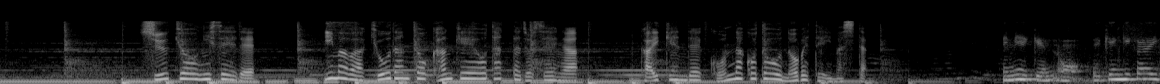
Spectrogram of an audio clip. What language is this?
Japanese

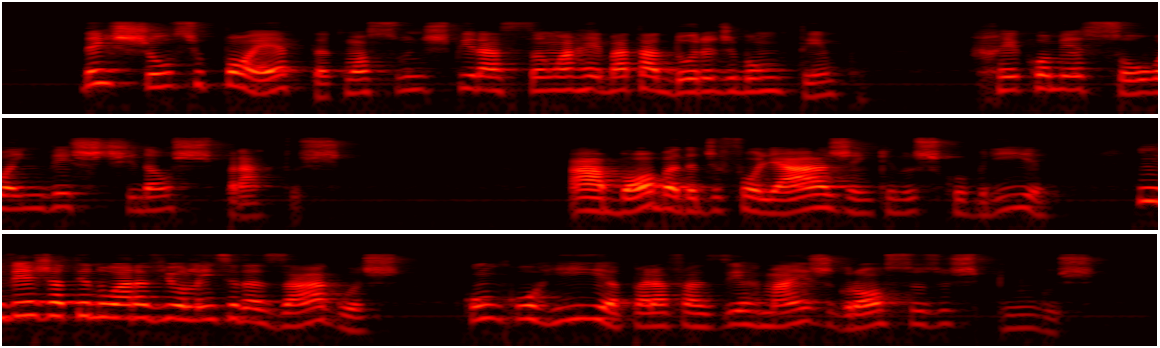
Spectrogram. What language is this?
Portuguese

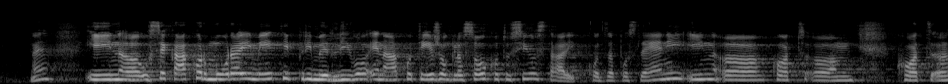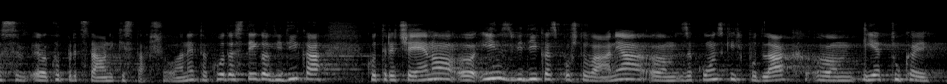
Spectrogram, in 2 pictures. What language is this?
Slovenian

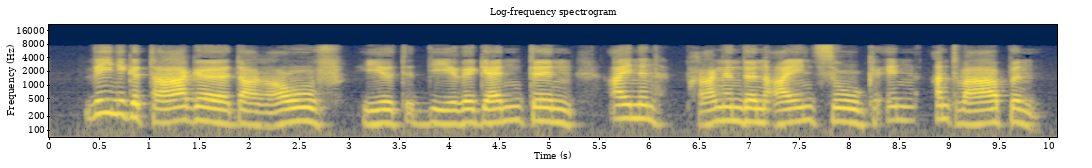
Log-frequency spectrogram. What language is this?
German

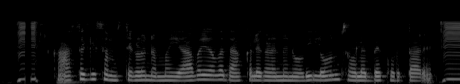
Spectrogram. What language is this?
Kannada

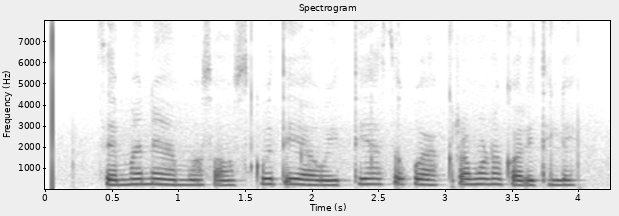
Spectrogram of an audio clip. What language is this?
Odia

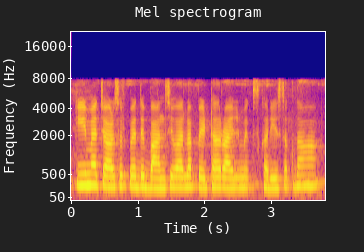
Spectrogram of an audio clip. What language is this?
Punjabi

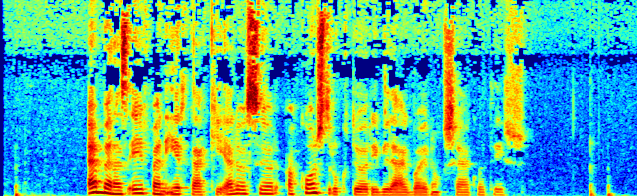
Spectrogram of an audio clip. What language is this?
Hungarian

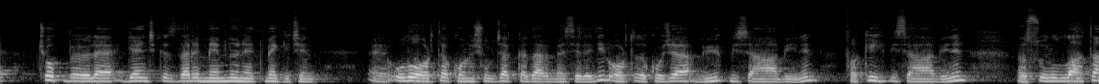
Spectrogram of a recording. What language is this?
Turkish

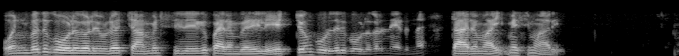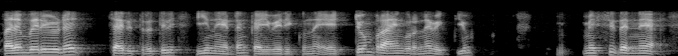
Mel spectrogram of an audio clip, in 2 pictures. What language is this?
Malayalam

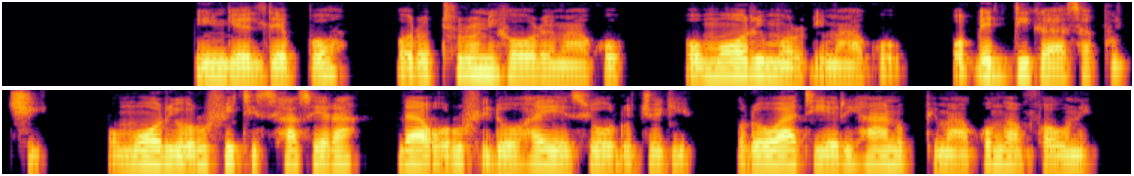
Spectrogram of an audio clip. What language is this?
Fula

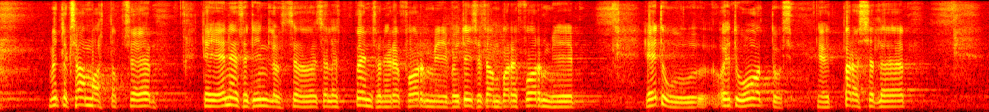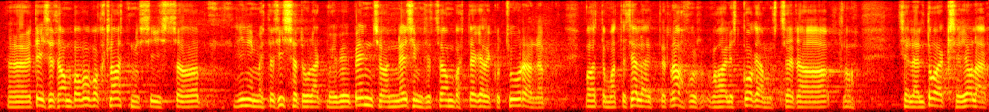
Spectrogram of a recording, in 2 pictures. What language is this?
Estonian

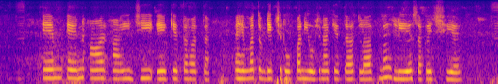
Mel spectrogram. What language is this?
Maithili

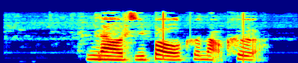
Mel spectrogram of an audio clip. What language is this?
Chinese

